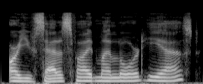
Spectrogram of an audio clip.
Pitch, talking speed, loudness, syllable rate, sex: 160 Hz, 205 wpm, -16 LUFS, 6.0 syllables/s, female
